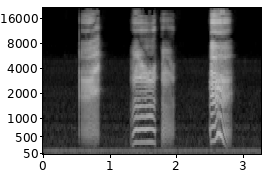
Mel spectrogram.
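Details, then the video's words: A pet mini macaw gives four short, nasal, chattering bursts within three seconds, some rising and falling like babbled speech, over a low steady hum. "Parrot Whistle"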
